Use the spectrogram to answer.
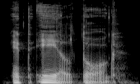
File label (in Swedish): "Ett eltåg", "Sähköjuna"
